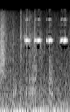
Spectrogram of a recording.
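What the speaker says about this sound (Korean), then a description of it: "여기 안에 얘네 귀뚜라미 있단 말이야." Crickets held inside a container give several short, bright chirps in a regular rhythm, close and clear over a faint background, with no talking.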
